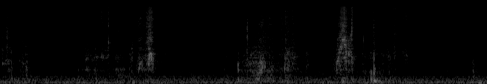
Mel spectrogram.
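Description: A hard plastic tray knocks and clatters as it is handled.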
